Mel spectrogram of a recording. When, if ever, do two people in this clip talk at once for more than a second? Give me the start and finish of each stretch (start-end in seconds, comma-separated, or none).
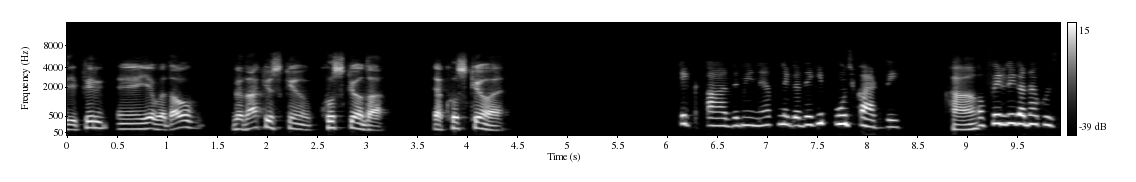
none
